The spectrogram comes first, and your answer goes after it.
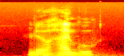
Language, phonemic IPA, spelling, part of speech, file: French, /ʁa.ɡu/, ragoût, noun, Fr-ragoût.ogg
- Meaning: 1. ragout 2. stew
